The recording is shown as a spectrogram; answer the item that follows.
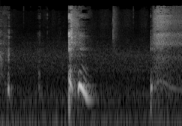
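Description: Coughing and throat clearing to dislodge something caught in the throat. Two sharp rasping bursts come close together, then a pause before another burst that trails into a low voiced hum. Faint small sounds come before them.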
